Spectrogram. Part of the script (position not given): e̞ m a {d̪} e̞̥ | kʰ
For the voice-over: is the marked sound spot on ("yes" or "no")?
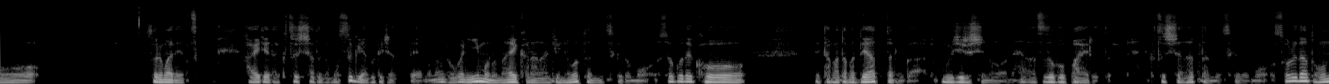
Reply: yes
